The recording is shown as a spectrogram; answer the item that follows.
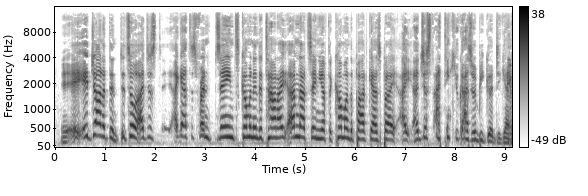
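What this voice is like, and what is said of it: Imitates another person's voice. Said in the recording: “I have a Jack impression I've worked on, and I think I have it down.”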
